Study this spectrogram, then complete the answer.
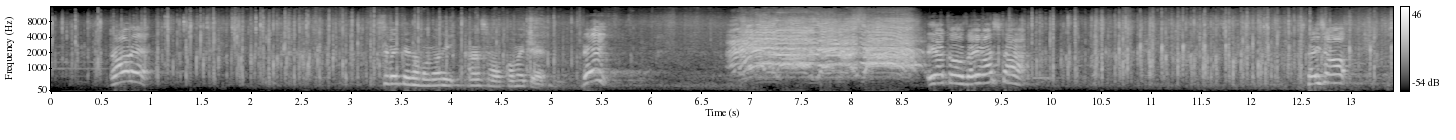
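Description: A group of young women and girls shout in chorus outdoors.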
